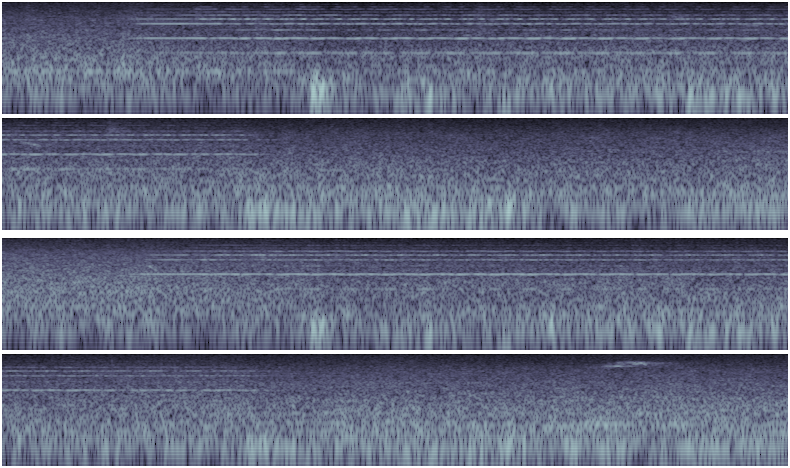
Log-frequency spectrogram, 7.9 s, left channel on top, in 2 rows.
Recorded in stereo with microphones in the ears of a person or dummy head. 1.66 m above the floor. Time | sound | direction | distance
0.6 | a violin | 75° left (ahead or behind) | 9.5 m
